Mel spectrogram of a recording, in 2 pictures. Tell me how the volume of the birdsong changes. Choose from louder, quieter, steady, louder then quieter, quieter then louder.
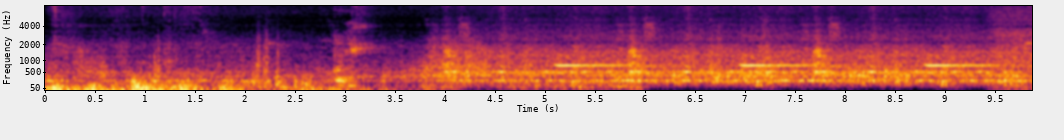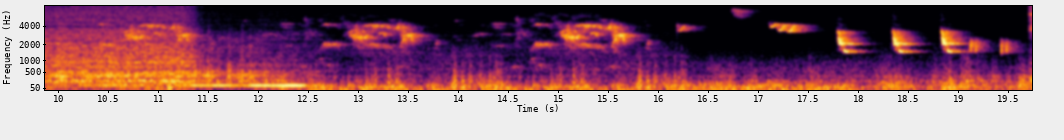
louder.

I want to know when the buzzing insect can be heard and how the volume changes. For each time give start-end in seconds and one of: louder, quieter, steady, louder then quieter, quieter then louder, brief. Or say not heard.
0.0-12.8 louder.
